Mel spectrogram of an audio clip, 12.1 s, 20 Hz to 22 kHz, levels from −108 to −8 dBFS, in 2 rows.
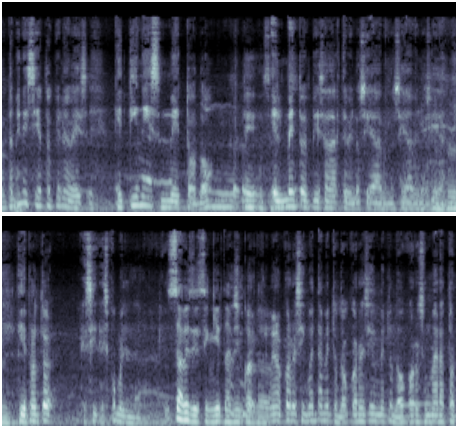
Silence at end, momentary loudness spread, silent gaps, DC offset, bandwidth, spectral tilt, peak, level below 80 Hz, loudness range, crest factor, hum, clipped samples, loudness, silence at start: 0 s; 9 LU; none; under 0.1%; 16.5 kHz; -4.5 dB/octave; -10 dBFS; -58 dBFS; 3 LU; 20 dB; none; under 0.1%; -30 LUFS; 0 s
